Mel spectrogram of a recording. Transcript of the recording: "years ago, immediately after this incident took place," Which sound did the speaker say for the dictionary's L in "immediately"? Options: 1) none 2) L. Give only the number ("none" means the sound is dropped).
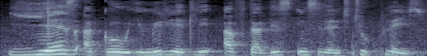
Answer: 2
